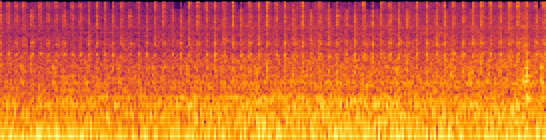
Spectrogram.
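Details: Rough, uneven idle with a loping stumble and knocky beats under the drone; misfire traced to an intake manifold air leak.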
